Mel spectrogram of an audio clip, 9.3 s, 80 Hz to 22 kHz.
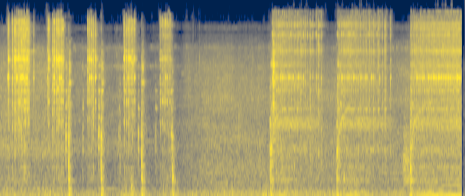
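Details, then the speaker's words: Lewmar 58ST electric winch reassembled after rebuild: short ratcheting clicks in bursts, then a smooth steady motor hum under load; turns evenly, sounds perfect, slightly tight at the top, expected as new. "so it's all put back together and listen to the sound sounds perfect except this is a little tight up here but uh it's brand new so I kind of expect it"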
